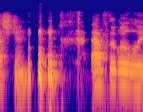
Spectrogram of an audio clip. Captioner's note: laughs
